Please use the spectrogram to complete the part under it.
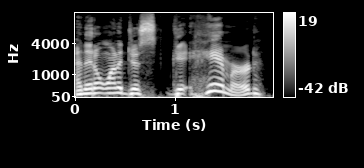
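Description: An American financial radio show host with a high, clear voice explains things conversationally, asking rhetorical questions and repeating words for emphasis. He's animated and moderately paced, recorded with a very dry studio sound.

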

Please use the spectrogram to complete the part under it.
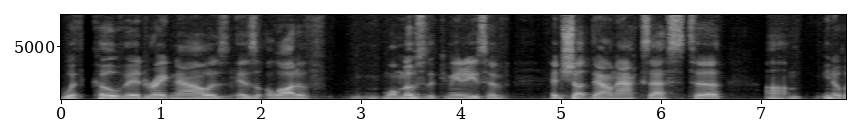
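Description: A male radio host speaks in a casual, conversational interview style. A little background noise sits behind his voice. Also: sits low.

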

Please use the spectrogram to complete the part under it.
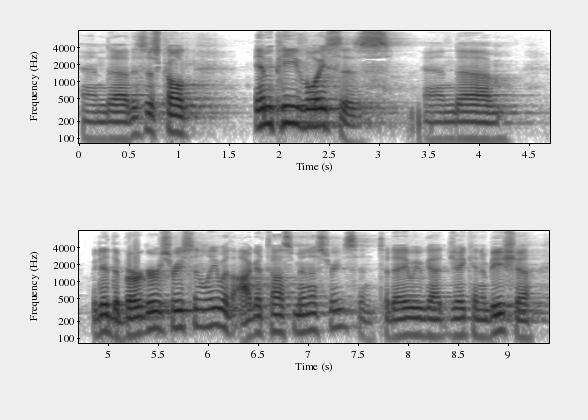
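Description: A man's voice: medium pitch, animated, normal speed, mellow. A man hosting a church stage interview, friendly and joking as he questions his guests. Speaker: host and church elder. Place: church auditorium. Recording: reverberant hall.

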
